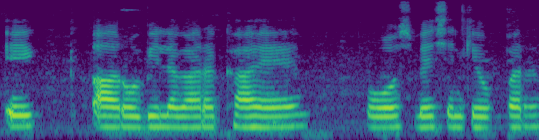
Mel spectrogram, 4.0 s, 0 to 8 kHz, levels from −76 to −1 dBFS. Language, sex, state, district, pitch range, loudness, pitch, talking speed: Hindi, female, Haryana, Jhajjar, 185-195 Hz, -18 LUFS, 190 Hz, 150 wpm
